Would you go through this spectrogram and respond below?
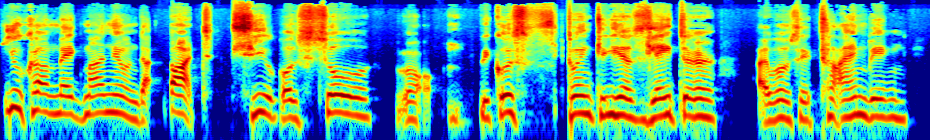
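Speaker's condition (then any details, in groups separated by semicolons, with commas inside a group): Cerebral palsy; feet opposite of Charlie Chaplin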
